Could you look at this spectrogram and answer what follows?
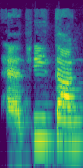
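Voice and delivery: usual speaking voice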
